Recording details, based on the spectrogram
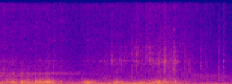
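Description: A crow-like bird in the video game Dark Souls Remastered gives soft, low cooing calls, a few repeated phrases at moderate distance over a quiet, hollow ambient background.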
